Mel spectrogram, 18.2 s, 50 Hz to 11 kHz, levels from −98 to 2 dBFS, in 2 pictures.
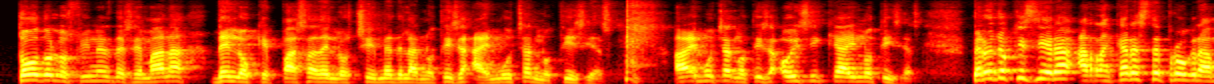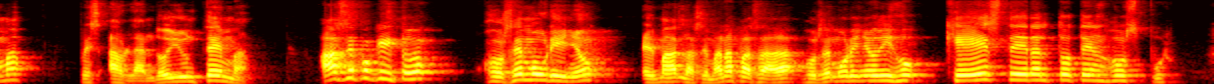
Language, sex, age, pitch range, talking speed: Spanish, male, 40-59, 185-260 Hz, 180 wpm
